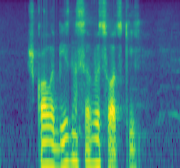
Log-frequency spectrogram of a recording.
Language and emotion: Russian, neutral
